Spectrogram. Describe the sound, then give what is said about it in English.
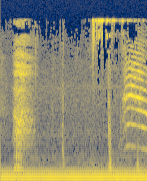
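A cat lets out a clear meow near the end, preceded by a breathy huff and a few soft clicks, all over a steady low electrical hum. “Now be good, kitty. I don't know how you keep getting out.”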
